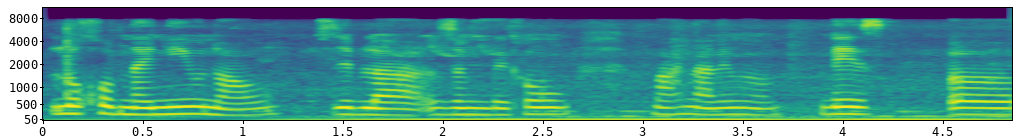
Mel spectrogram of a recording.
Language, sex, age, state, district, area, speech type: Bodo, female, 18-30, Assam, Udalguri, urban, spontaneous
